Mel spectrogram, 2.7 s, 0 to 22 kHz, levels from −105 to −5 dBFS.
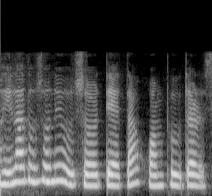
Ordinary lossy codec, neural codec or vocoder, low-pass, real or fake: AAC, 48 kbps; codec, 16 kHz, 0.4 kbps, LongCat-Audio-Codec; 7.2 kHz; fake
